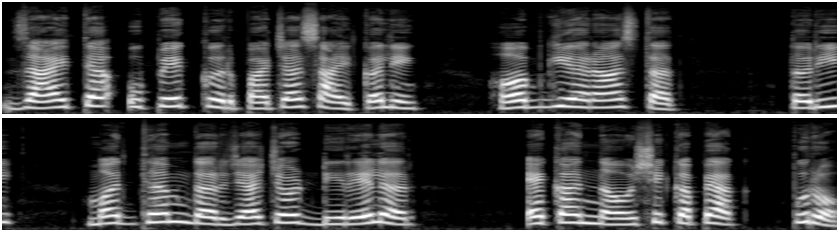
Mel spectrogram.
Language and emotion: Goan Konkani, neutral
